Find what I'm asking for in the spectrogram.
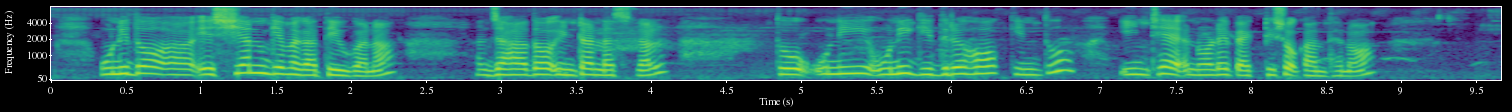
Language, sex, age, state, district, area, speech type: Santali, female, 18-30, West Bengal, Uttar Dinajpur, rural, spontaneous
